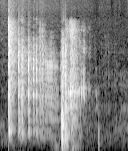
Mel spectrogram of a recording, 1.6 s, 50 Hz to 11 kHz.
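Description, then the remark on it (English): Two quick bursts of d20 dice clattering across a hard tabletop, each a rapid rattle of bright hard ticks, followed by one faint final click as a die settles. Fairly loud, no talking. “D20s to the ready, gentlemen. Let's do it.”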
